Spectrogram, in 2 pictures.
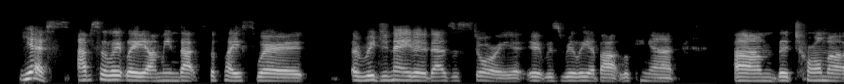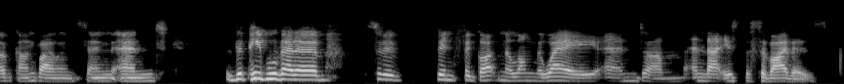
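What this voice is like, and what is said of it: Australian accent. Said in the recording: “a little bit of an accent ... I'm from Sydney, Australia.”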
